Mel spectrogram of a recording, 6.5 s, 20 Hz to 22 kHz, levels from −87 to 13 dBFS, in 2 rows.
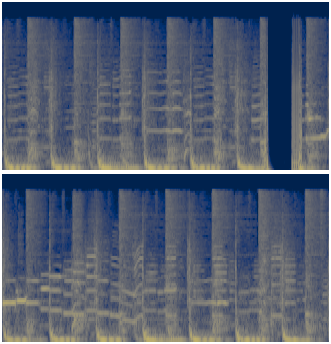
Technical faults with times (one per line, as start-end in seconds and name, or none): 2.62-3.00 cable pulled and plugged in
